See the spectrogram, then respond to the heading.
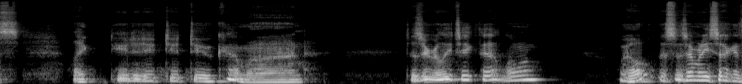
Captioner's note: impatient noises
